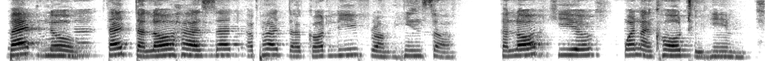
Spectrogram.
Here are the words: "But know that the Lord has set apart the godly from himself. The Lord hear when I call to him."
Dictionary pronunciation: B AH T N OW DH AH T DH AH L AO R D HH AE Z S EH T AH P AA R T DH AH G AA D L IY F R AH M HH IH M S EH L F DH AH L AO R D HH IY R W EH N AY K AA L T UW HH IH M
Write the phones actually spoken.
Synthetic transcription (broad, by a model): B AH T N OW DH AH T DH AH L AO HH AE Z S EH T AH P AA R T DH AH G AA D L IY F R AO M HH IH M S EH L F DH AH L AO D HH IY L W EH N AY K AA L T UW HH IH M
